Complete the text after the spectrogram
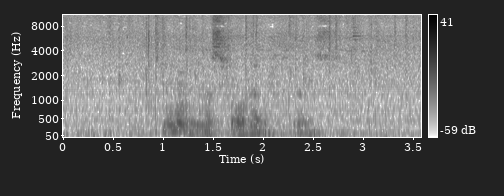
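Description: A man speaks casually into a microphone, close up.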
